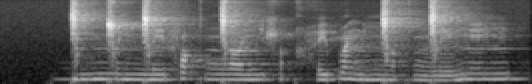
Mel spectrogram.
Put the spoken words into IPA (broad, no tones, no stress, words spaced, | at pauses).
ɡ͡ǀĩŋ͡ǀy ŋ͡ǀẽfɑq ŋ͡ǀɑ̃ŋiʃĩq hebɑŋyŋ͡ǀɑ̃q ŋ͡ǀẽŋẽŋ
